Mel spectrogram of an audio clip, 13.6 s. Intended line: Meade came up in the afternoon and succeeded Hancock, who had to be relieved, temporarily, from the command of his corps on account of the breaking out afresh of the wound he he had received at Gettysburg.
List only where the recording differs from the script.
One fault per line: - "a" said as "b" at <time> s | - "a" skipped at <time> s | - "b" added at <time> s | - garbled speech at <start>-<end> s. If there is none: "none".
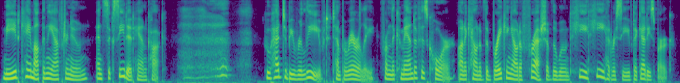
none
